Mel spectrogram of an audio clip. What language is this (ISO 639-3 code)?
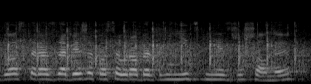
pol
